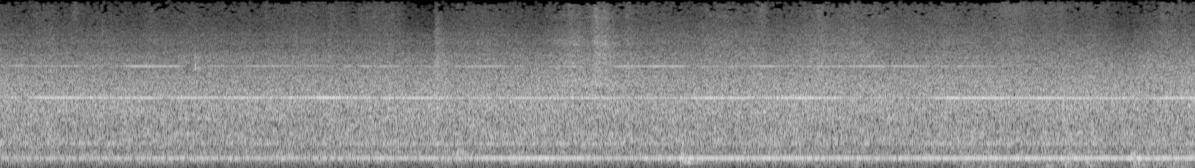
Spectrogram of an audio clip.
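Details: Loud constant whir like a vacuum cleaner or fan, with a steady tone, runs from start to end without any animal sound.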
